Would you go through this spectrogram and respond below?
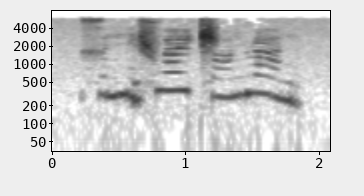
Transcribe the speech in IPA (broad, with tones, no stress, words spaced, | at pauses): xə˧˥nmḭ˨˩ ʂwa˥ɪ̯ʈ͡ʂɑ˧˥ŋɻa˥˩n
